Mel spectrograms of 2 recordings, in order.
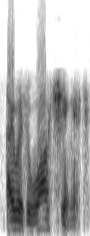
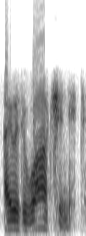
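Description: First: The word watching ends with a full g sound. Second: The word watching ends without the g sound. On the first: "It won't be" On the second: "in Irish accents, a lot of the times, they'll leave off the G on the ING. ... It'll be"

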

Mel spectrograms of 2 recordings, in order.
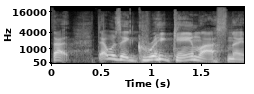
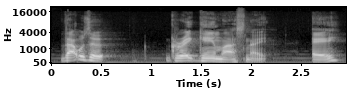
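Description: First: It sounds like a confident exclamation. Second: It sounds like a tentative question.

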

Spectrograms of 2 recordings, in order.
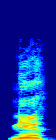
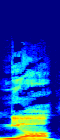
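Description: First: The yeah sounds vague and half-hearted. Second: The yeah sounds firm and agreeing. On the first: The speaker is not really agreeing. "last week it was more of a yeah" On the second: The speaker is agreeing. "you leaned more towards the yes then"

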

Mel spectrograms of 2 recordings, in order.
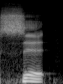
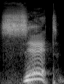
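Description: First: The word is said plainly and calmly. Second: The word is said loudly and forcefully. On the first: The dog may ignore the command. The speaker calls it wrong. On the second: The dog obeys the command. The speaker calls it right.

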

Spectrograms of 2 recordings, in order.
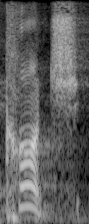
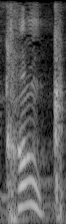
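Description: First: The word ends with a ch sound. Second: The word ends with a k sound. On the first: The speaker calls it wrong. "you don't say conch" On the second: The speaker calls it right. "It's conch"

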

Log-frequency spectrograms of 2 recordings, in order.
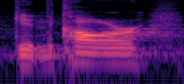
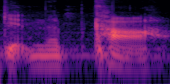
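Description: First: It is said in a Southern US accent. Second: It is said in a Boston accent. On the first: The speaker is from the South. "in the South, you say" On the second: The speaker is from Boston. "and the Boston"

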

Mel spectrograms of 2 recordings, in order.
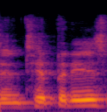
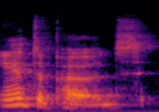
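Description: First: It is said in the standard way. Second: It is said the way it is spelled. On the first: The speaker calls it right. "like I do know as antipodes" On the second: The speaker calls it wrong. "which looks like antipodes"

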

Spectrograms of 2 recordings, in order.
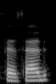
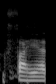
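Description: First: The first syllable sounds like 'fizz' with z. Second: The first syllable sounds like 'fie' without z. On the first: "What do you call it? Phys-Ed" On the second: "we just call it Phi-Ed"

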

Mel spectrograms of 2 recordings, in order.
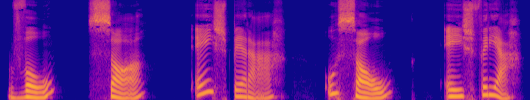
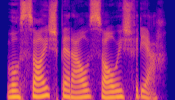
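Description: First: The sentence is spoken at a slow pace. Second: The sentence is spoken at a fast pace. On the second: "De novo, rápido"

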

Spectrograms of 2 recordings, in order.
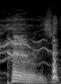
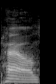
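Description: First: The vowel is an 'oo' sound, like 'poons'. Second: The vowel is an 'ow' sound, like 'pounds'. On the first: The speaker calls it right. "it's poons" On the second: The speaker calls it wrong. "not pounds. I don't know why people say it like that"

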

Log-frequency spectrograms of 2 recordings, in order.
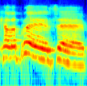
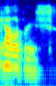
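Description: First: The name is said with an Italian pronunciation. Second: The name is said with an American pronunciation. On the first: "If we were in Italy, we would say Calabrese" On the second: "but we're in America. So apparently, according to my husband's family anyway, we say Calabrese"

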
